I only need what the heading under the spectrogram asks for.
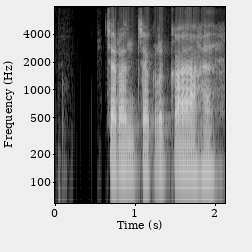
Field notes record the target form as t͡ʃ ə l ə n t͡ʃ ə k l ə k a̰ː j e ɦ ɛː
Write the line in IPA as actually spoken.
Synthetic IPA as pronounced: t͡ʃ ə ɾ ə n t͡ʃ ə k ɾ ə k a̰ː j a ɦ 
